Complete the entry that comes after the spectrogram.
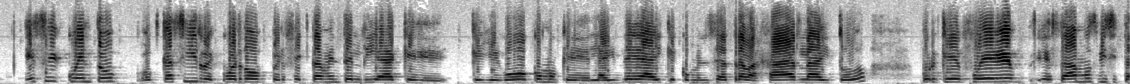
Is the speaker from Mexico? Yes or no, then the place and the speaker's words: yes; Taxco, Guerrero, Mexico; una comunidad rural ahí cerca de Taxco, que es de donde yo soy originaria.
